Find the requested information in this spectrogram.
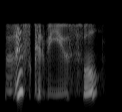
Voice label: Voices Loot Collect Female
